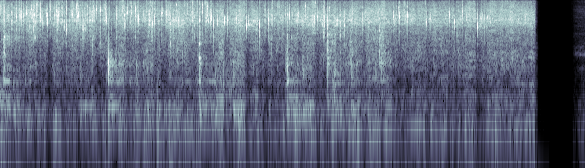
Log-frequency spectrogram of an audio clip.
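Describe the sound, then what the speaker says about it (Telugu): Cashews, almonds and raisins fry in a pan for a semiya payasam, giving a steady close sizzle with faint stirring clicks throughout, stopping abruptly just before the end. "జీడిపప్పు, బాదం వేగుతుంది కదండి, ఇప్పుడు కిస్మిస్ వేయించేసుకుని ఒక ప్లేట్లోకి తీసుకోవాలి."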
